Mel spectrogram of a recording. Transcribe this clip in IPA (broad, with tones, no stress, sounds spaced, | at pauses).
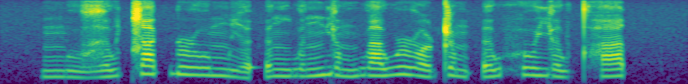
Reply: m u˨˩ ɣ ə˧˥ w c a˦˥ k̚ ɹ u˧ m i˨˩˨ ə̯ ʔ ə˧ ŋ w ə˧˥ ŋ j ə˨˩˦ m w a˧˥ w ɹ ɔ˨˩˦ ʈ ə˨˩ m ʔ ə˧˥ w h u˧ j ə˨˩ w t̪ʰ a˦˥ t̚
